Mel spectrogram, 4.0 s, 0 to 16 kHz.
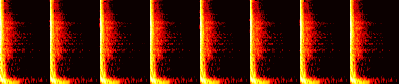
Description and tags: Kick house loop 120bpm
kick, loop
